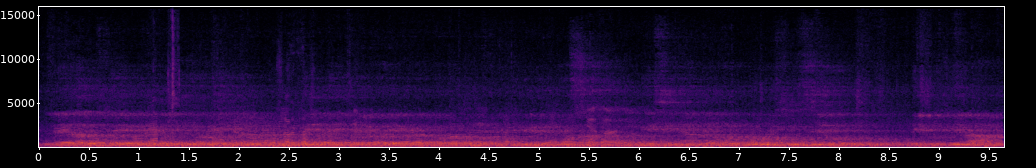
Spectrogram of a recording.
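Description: A young man speaks into a microphone, heard over loudspeakers in a large echoing hall.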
